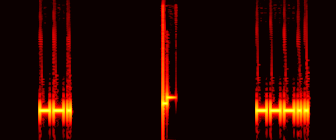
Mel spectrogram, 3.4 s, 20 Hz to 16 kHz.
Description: Morse code, heard as a keyed tone, about 35 wpm, 700 Hz. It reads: G 8
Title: Single Letter-Number 35wpm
